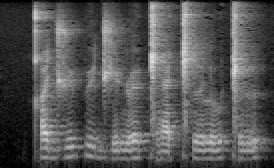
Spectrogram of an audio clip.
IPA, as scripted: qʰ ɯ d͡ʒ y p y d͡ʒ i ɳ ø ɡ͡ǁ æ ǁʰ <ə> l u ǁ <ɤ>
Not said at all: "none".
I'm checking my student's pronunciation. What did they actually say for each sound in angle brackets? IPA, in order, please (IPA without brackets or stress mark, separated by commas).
ɯ, ɯ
